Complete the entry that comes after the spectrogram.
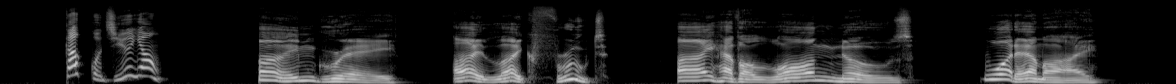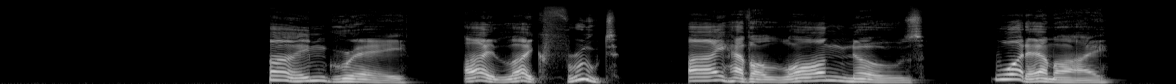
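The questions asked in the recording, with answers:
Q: I'm gray. I like fruit. I have a long nose. What am I?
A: An elephant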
